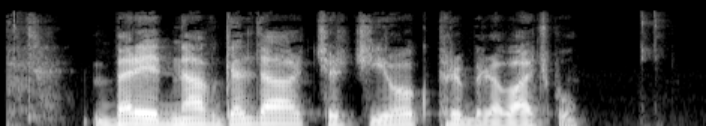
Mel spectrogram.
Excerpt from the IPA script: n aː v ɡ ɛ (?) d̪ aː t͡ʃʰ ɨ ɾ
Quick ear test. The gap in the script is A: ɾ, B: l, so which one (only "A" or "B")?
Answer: B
